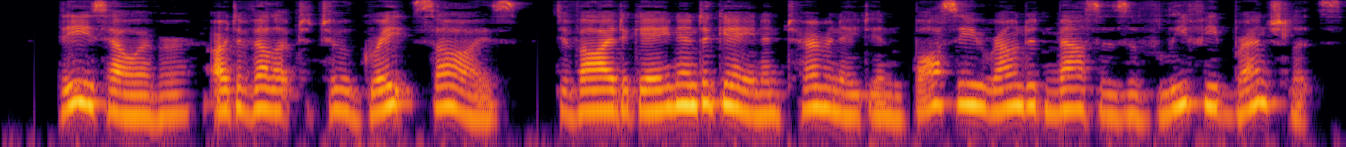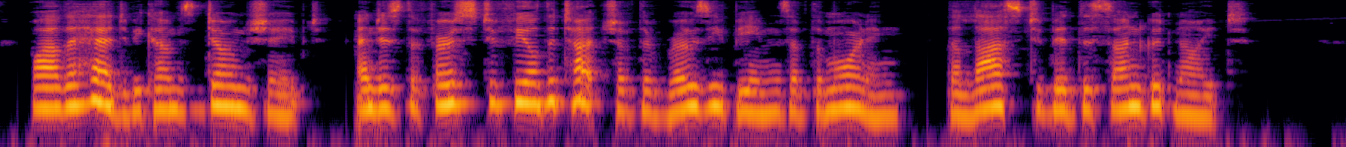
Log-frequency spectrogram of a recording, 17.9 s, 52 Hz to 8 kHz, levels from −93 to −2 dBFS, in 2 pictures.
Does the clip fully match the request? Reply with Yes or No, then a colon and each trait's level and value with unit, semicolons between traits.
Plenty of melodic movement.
No: average, 3.6 semitones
